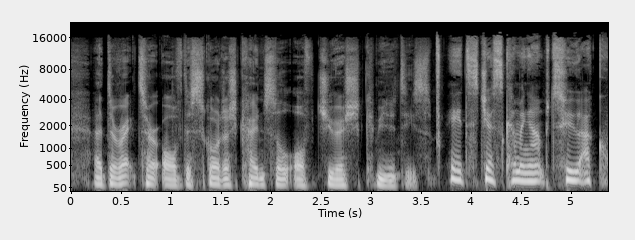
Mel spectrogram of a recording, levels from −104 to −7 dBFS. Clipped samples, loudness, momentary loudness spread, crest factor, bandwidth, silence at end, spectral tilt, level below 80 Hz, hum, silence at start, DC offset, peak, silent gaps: under 0.1%; -29 LUFS; 5 LU; 14 dB; 17.5 kHz; 0 s; -4.5 dB/octave; -60 dBFS; none; 0 s; under 0.1%; -14 dBFS; none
